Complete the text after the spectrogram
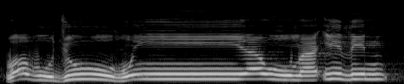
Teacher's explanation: वाव साकिन से पहले पेश वाव मद्दा, एक अलिफ खींच कर अदा करेंगे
